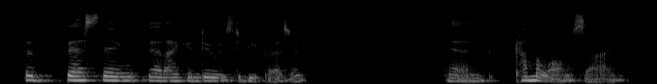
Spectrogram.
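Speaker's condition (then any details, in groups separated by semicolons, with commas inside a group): No condition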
